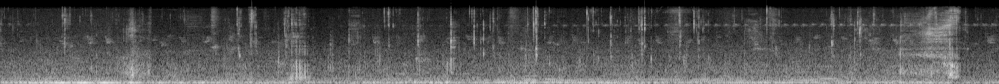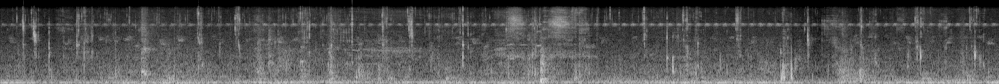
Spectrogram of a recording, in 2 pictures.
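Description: Eating close to clip-on microphones: chewing, with metal spoons clicking and scraping against bowls again and again, over a steady low hum.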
